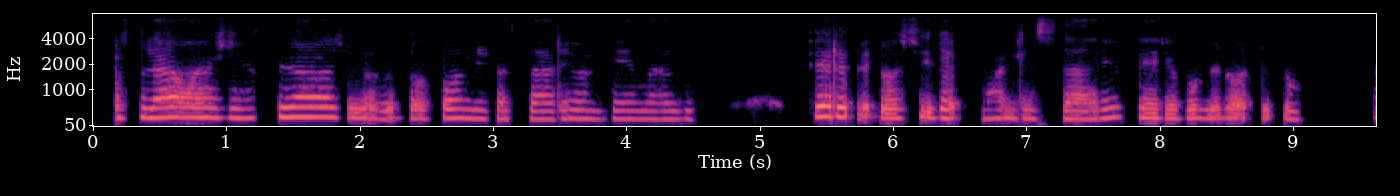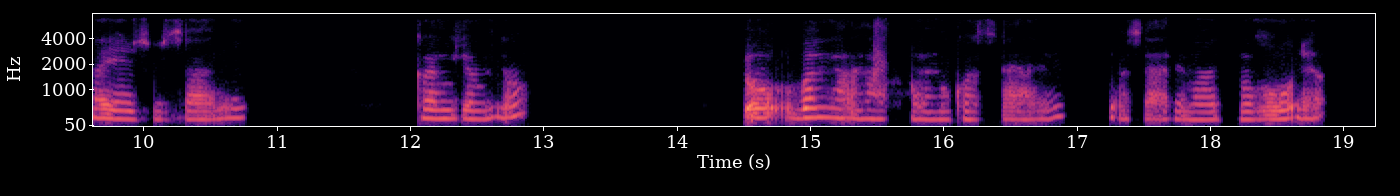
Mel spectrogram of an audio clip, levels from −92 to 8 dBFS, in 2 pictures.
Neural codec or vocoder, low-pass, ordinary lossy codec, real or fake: codec, 16 kHz, 4 kbps, FreqCodec, smaller model; 7.2 kHz; Opus, 32 kbps; fake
